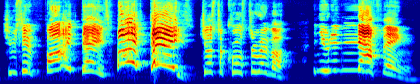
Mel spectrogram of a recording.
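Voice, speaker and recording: A man's voice: very high-pitched, huge pitch swings, moderate pace, sharp tone, soft background music, heavily acted. An actor playing a petulant, imperious young king in an audio drama, whiny and theatrical. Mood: outraged, petulant. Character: petulant, excitable young French king, easily outraged.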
